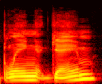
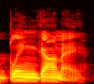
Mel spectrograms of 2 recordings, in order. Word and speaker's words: Blingame: a team whose name I think is supposed to be pronounced Bling Game, but I personally prefer Blingame. It just sounds fancier.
